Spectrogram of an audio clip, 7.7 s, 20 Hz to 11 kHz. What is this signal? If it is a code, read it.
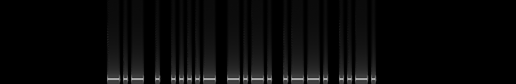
Morse code, heard as a keyed tone, about 20 wpm, 700 Hz. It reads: KE4CPF
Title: USA Call Signs - 6 Characters - Repeated 2x - 20wpm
